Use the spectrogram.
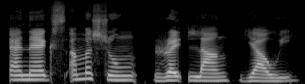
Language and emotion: Manipuri, neutral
